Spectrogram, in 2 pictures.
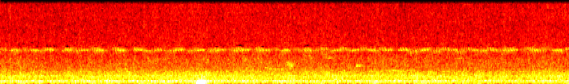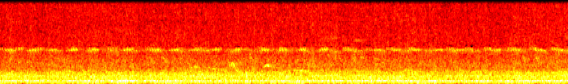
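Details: Many bees humming constantly outdoors, a thick even drone with a faint high whine, one brief sharp click near the start standing out above the steady buzz.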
